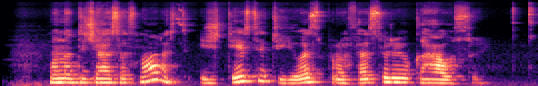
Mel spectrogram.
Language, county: Lithuanian, Vilnius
